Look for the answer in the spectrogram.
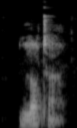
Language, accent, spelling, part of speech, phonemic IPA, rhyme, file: English, Southern England, lotta, contraction, /ˈlɒtə/, -ɒtə, LL-Q1860 (eng)-lotta.wav
- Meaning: Contraction of lot + of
